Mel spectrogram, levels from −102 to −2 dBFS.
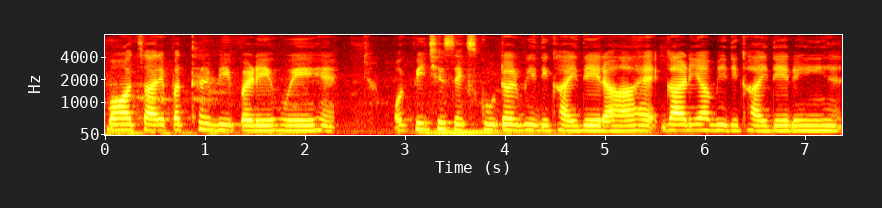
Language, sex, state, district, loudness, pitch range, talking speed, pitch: Hindi, female, Haryana, Charkhi Dadri, -18 LUFS, 155-175 Hz, 185 wpm, 160 Hz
